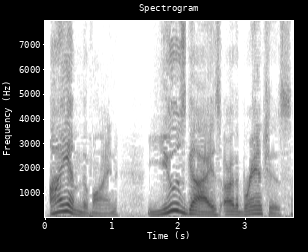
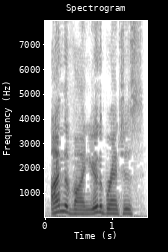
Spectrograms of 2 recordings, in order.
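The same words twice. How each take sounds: First: Put-on slow, drawn-out Jersey accent, yous guys; a joking New Jersey guy reading Jesus. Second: Said in the usual way. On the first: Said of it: "my best Jersey imitation".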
